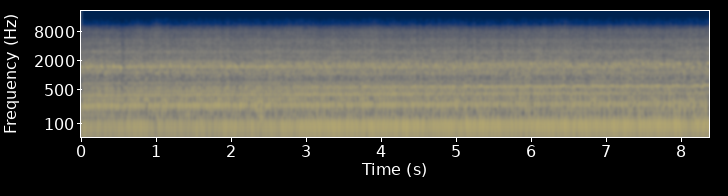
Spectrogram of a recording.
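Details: Two-stroke motorized bicycle engine at normal operating temperature, warmed but not heat soaked: steady even drone at constant speed with no misses, surges or knocks; running cleanly.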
